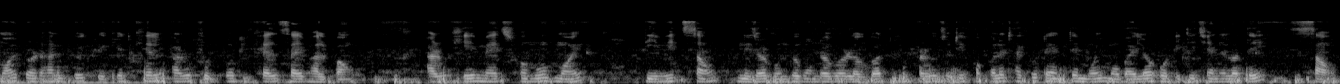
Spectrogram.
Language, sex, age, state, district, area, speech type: Assamese, male, 18-30, Assam, Jorhat, urban, spontaneous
